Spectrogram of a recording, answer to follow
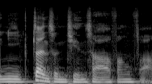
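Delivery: ordinary talk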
